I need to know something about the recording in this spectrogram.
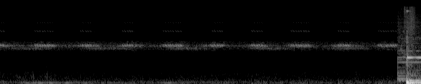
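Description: Faint cricket chirping in an even rhythm, about three chirps a second: the stock cricket sound effect used to mark an awkward silence.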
